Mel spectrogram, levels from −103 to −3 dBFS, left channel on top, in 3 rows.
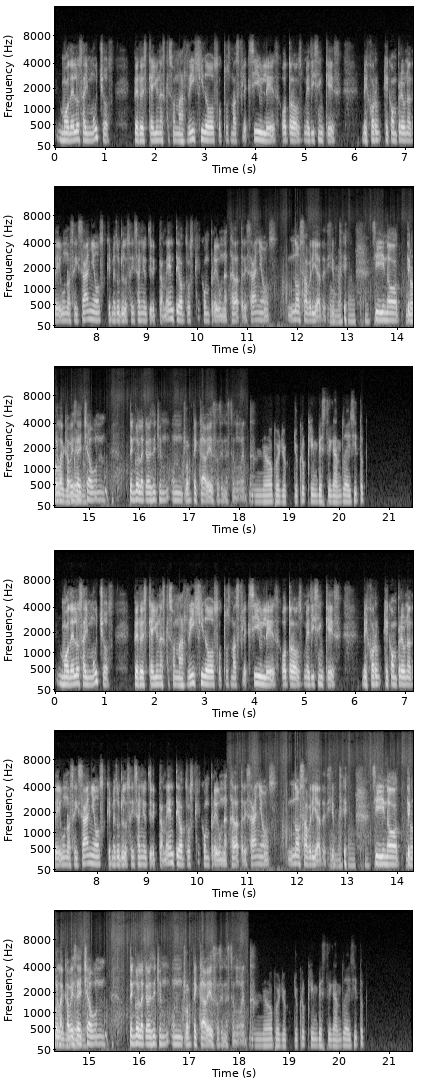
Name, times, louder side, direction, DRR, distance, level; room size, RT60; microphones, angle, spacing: voice 1, 0.0-18.3, right 3 dB, 30° right, 0.5 m, -23 dB
sound 1, 10.6-18.2, right 5 dB, 75° right, 6.0 m, -46 dB
voice 2, 12.6-13.6 14.2-14.9 18.2-19.0 19.2-20.6, left 3 dB, 70° left, 0.7 m, -27 dB
head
